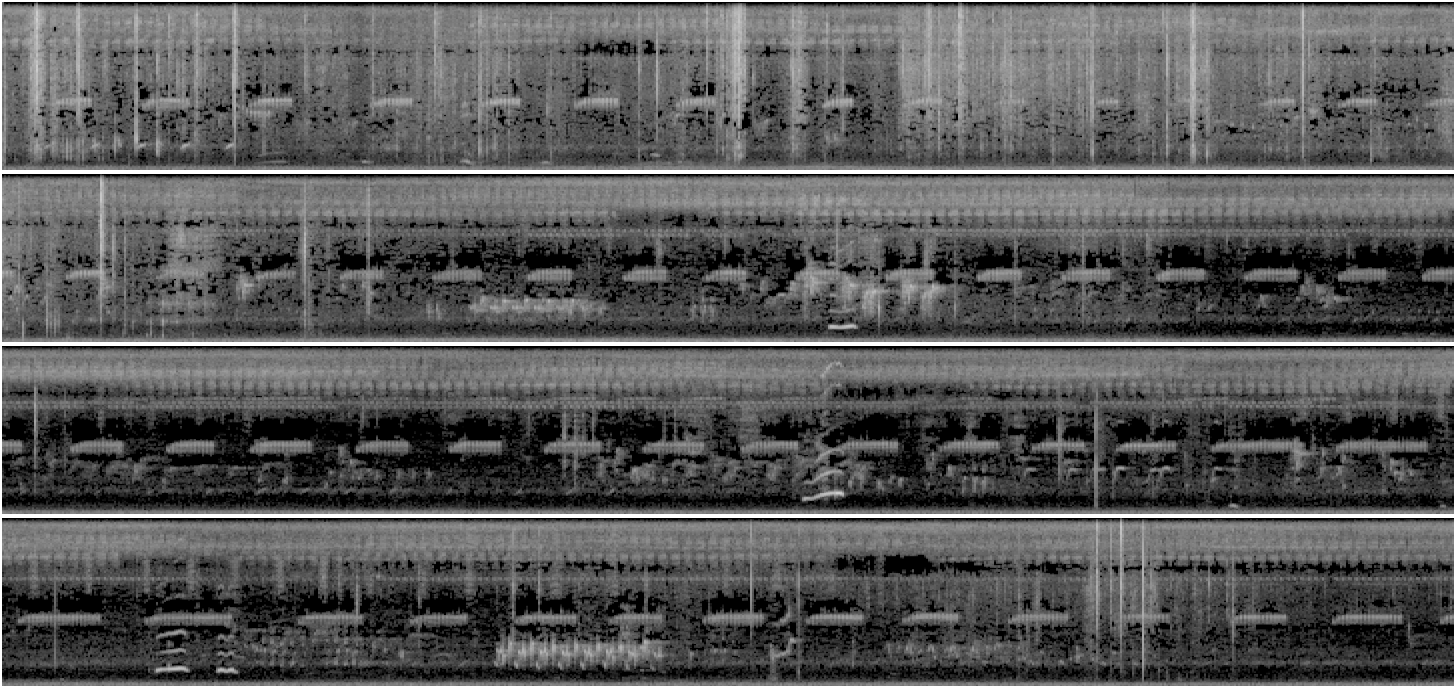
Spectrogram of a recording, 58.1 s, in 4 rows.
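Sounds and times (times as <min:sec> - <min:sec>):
low rumble: 0:00.0 - 0:57.8
bird trill: 0:22.3 - 0:24.0, 0:36.6 - 0:39.0, 0:45.0 - 0:47.8
rising bird chirps: 0:22.3 - 0:24.0, 0:35.8 - 0:39.1, 0:39.7 - 0:47.8
bird pipping: 0:22.8 - 0:23.3, 0:37.0 - 0:37.5, 0:45.0 - 0:45.9.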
